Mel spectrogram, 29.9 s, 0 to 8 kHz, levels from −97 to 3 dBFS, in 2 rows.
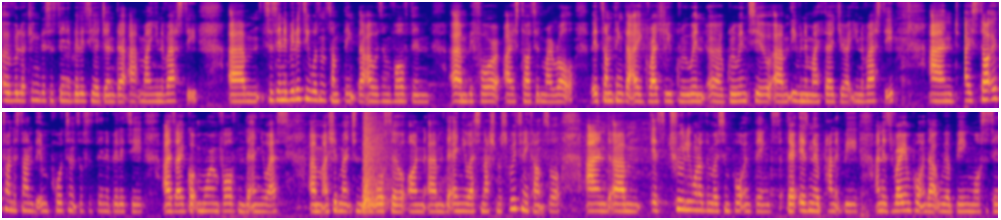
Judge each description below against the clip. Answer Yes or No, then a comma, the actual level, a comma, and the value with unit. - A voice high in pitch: Yes, high, 205 Hz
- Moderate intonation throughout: No, narrow, 1.4 semitones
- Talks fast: No, average, 190 wpm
